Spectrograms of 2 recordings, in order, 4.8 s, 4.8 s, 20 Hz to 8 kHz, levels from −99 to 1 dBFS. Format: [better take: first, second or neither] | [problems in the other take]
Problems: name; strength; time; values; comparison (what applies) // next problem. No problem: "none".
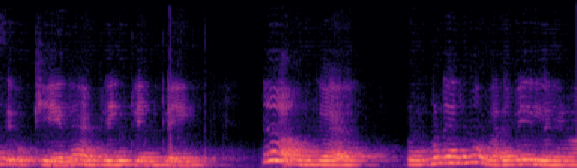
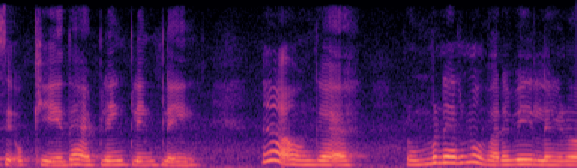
second | noise reduction (neural separator model SepFormer DNS4)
